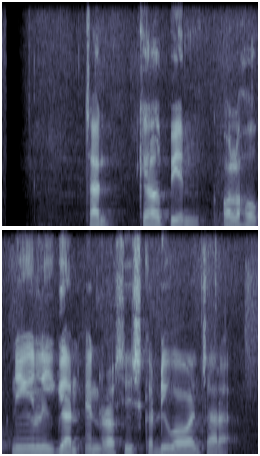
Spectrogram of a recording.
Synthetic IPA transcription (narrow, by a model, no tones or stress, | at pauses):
t͡ʃankɛlpinɔlɔɦɔk̚niŋliɡanɛnrɔsiskərdiwawaɲt͡ʃaɾa̰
